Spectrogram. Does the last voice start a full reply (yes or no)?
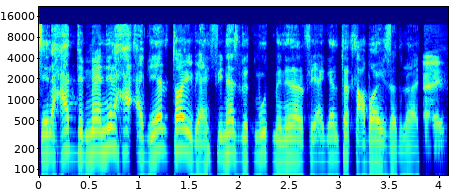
yes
